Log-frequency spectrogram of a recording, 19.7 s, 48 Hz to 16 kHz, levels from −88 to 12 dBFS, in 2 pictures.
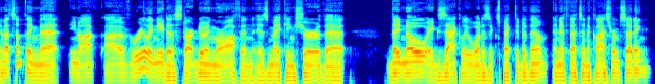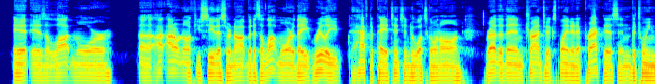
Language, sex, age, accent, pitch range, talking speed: English, male, 20-39, American, 90-110 Hz, 230 wpm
